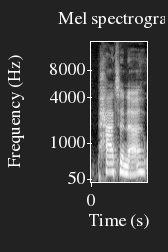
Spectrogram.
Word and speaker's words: patina: abroad as a child, for some reason I say PATina with the British pronunciation.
